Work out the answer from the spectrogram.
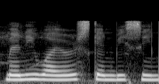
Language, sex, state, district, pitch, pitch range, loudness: English, female, Assam, Kamrup Metropolitan, 215 Hz, 215-225 Hz, -12 LUFS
